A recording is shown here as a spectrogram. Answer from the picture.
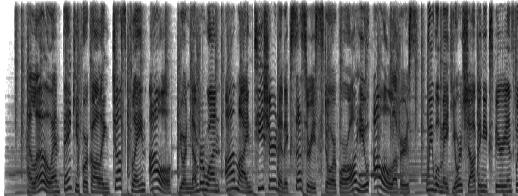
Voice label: ivr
